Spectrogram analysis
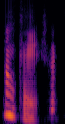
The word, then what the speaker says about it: McConkey: You got to say it like that, though. Lad McConkey.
